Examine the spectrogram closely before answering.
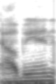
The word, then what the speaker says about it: Albion: We got a severe storm now, so up by Albin, is that how you say it? Albion in Nebraska.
